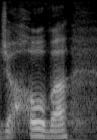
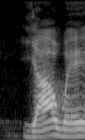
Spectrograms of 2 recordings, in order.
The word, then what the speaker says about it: Yahweh: It's unlikely that the word Jehovah correctly encapsulates what the name is supposed to be. The English Yahweh is probably as close as you're going to get, but I can almost guarantee you that you're going to pronounce it differently than Moses did.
